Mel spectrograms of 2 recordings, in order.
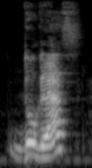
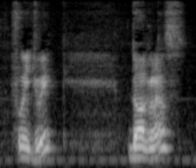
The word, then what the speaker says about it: Frederick Douglass: Et premièrement, ils ont choisi parce que monsieur le Frédéric Douglass, en anglais, oui, Douglas, ils prononcent comme ça, Frederick Douglass, et ils ont fait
